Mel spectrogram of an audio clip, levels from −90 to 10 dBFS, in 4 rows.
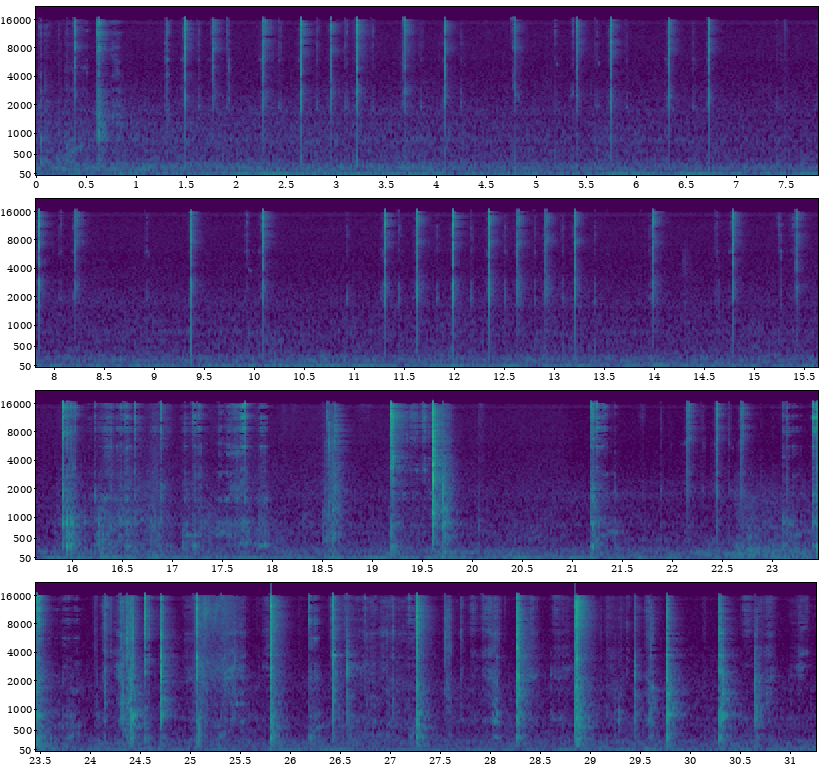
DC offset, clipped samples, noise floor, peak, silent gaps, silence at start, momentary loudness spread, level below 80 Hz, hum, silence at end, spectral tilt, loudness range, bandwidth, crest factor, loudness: under 0.1%; under 0.1%; -57 dBFS; 0 dBFS; none; 0.05 s; 22 LU; -58 dBFS; none; 0.45 s; 0.5 dB/octave; 11 LU; 17 kHz; 36 dB; -31 LUFS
